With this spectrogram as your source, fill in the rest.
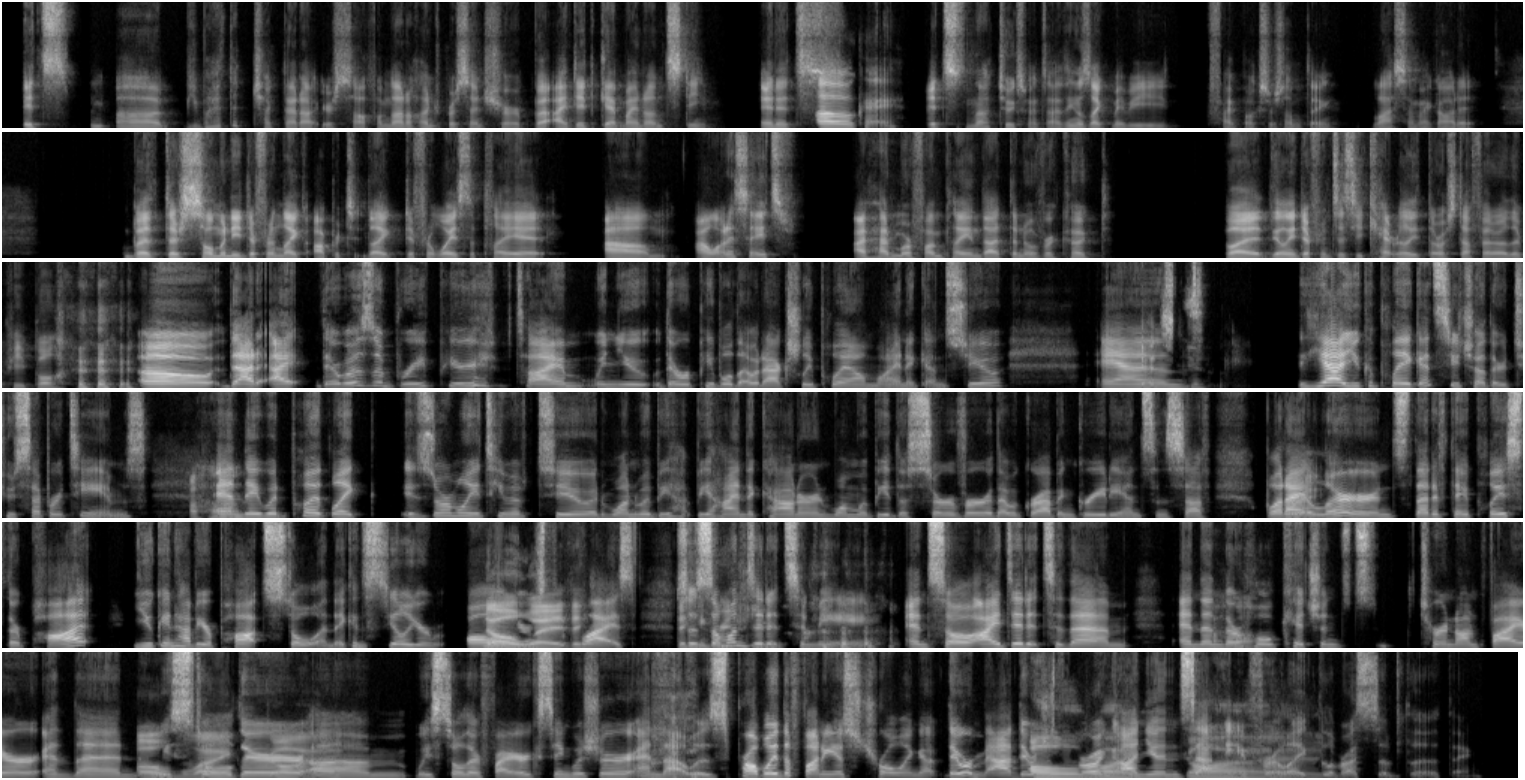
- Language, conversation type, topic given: English, unstructured, How can playing games together help people learn to resolve conflicts better?
- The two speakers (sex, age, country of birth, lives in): female, 35-39, United States, United States; male, 20-24, United States, United States
- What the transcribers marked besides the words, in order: laugh; laughing while speaking: "period"; other background noise; laugh; laugh; drawn out: "god!"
